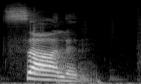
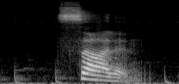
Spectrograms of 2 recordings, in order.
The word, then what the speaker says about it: Zahlen: This is, yes, Zahlen. Zahlen. So every time you read a word starting with the letter Z, the trick to remember it is Vatsala.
